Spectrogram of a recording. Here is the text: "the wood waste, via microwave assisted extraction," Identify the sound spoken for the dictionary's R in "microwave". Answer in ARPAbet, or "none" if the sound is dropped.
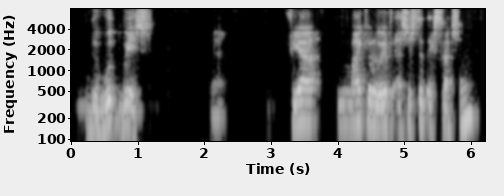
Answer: none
